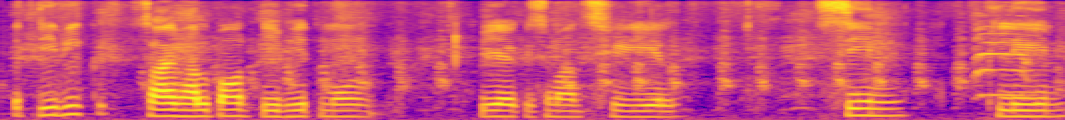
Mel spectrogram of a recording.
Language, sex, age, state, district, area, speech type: Assamese, male, 18-30, Assam, Lakhimpur, rural, spontaneous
